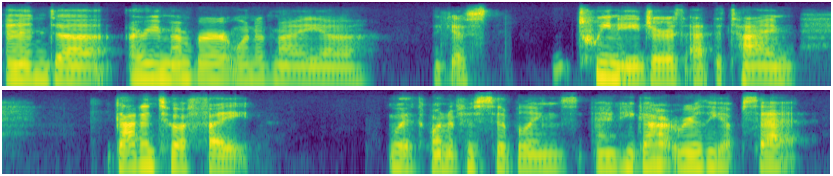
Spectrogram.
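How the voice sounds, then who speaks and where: A middle-aged woman telling her own story in a halting, reflective way, often restarting her sentences. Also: on the low side, flat delivery, darkish tone, muffled recording. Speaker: interviewee sharing her story. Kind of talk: personal testimony.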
